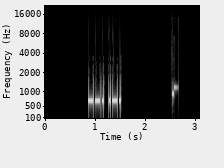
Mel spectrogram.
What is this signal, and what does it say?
Morse code, heard as a keyed tone, about 36 wpm, 700 Hz. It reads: GR
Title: Multi-letter Phonemes Quick Fire 35wpm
